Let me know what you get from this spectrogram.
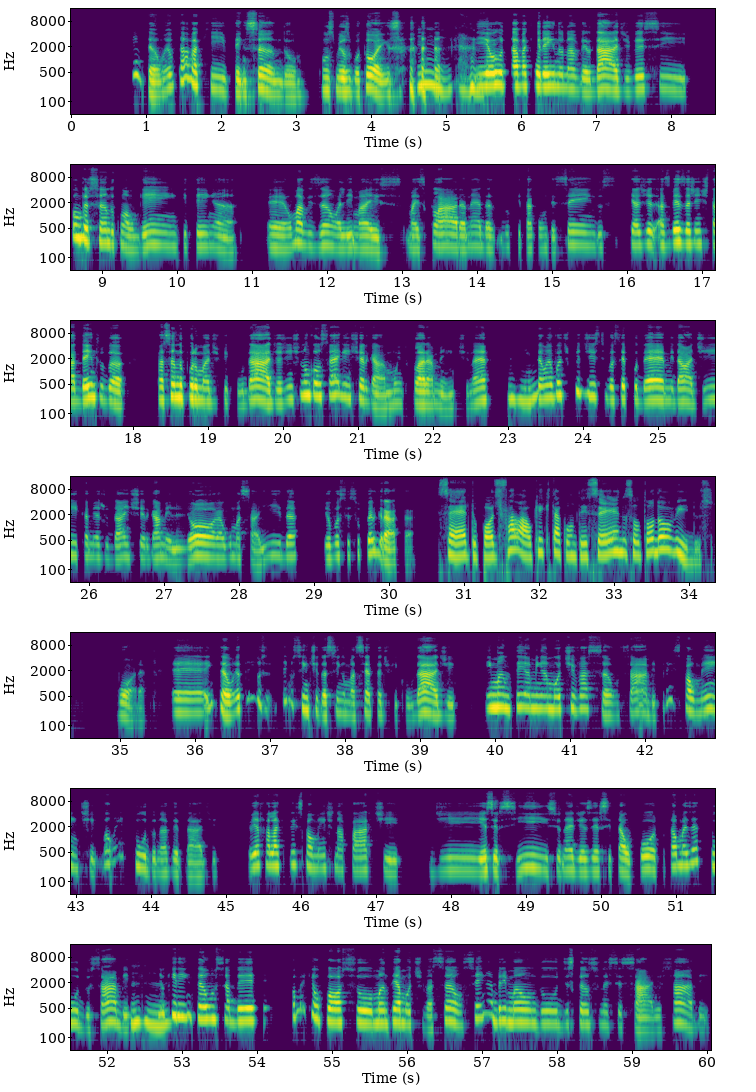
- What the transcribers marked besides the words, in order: chuckle
- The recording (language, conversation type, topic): Portuguese, advice, Como manter a motivação sem abrir mão do descanso necessário?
